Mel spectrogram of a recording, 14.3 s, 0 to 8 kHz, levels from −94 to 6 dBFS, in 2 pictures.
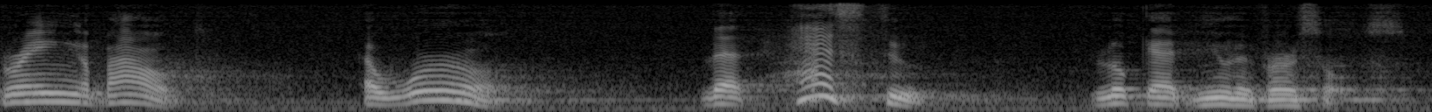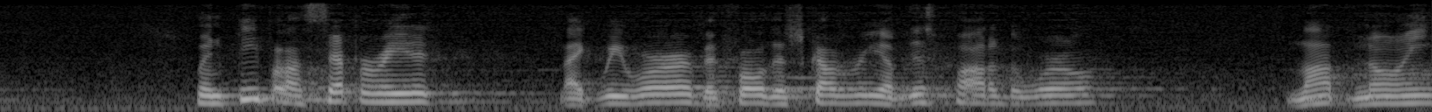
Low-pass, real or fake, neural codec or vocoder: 7.2 kHz; fake; autoencoder, 48 kHz, 128 numbers a frame, DAC-VAE, trained on Japanese speech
